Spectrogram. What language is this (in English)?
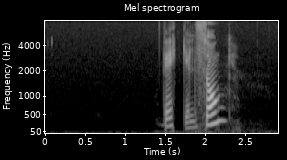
Swedish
